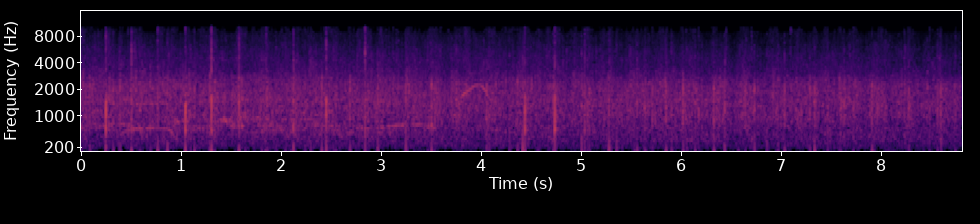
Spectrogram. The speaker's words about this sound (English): So I'll have one more round of applause, but please don't leave.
